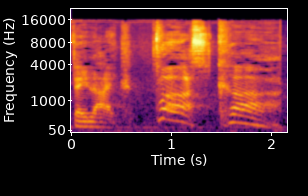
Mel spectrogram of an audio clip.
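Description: A boastful young sitcom guy, tossing off short exclamations. His pitch leaps and dives all over, and he drags each word out slowly. A faint hiss sits under the clip. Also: wildly swooping pitch, exaggerated voice. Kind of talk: sitcom acting.

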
